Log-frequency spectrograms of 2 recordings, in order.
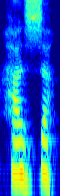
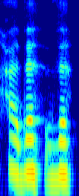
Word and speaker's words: حذر: You can't read it hazza. You have to read hadha.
